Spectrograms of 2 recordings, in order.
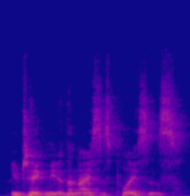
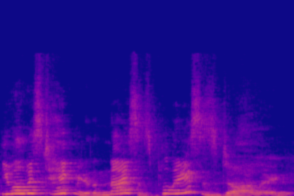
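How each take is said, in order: First: Low, soft, gruff character voice. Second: Put-on rehacked young star voice. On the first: Acted. Cowboy star flattering his date, low gruff voice. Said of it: "Can I go gruff and make it make sense". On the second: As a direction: pitch it up, dropping on the last word. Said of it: "need to rehack my voice then".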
